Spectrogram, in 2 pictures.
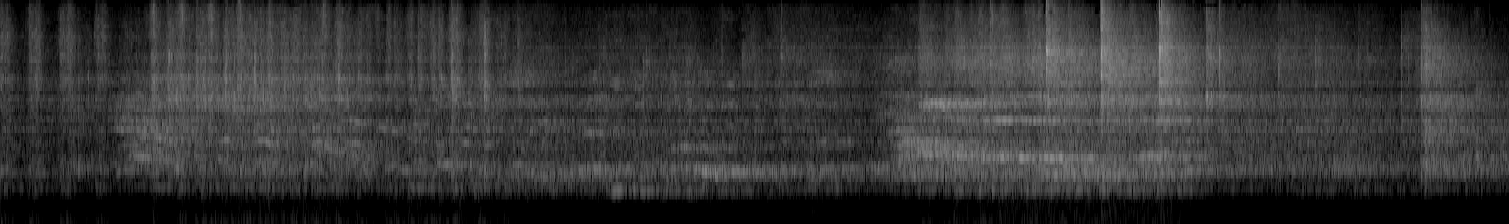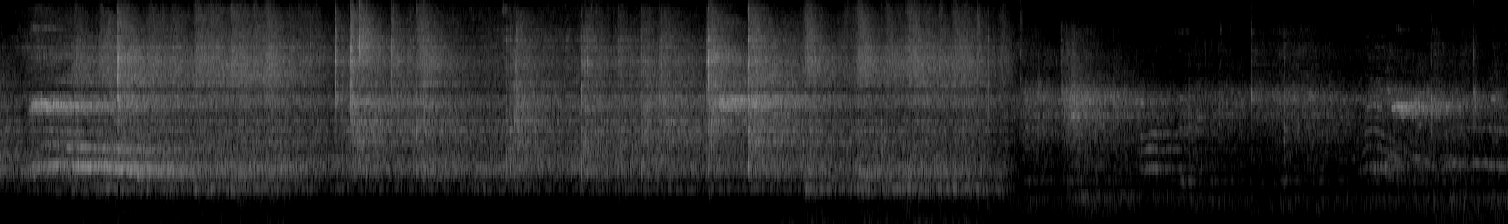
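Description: Ice hockey game sound in a rink: indistinct shouting from players and spectators, with repeated sharp clacks of sticks and puck against the ice and boards.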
